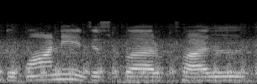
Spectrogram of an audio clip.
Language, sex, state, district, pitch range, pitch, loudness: Hindi, female, Bihar, Saran, 180-200 Hz, 185 Hz, -16 LUFS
